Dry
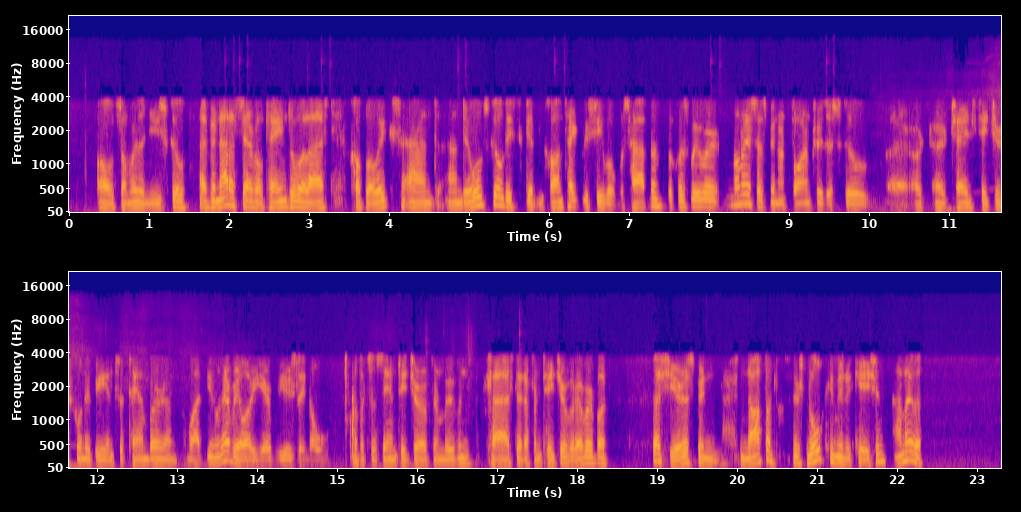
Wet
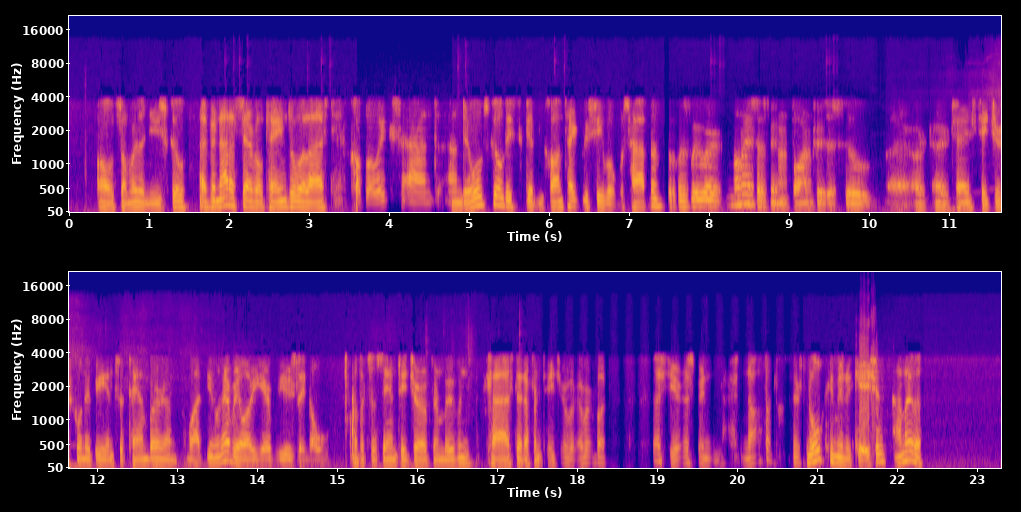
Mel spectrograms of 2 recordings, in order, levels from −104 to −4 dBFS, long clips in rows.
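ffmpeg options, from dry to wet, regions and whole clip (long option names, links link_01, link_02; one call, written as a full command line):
ffmpeg -i in.wav -filter_complex "[0:a]asettb=1/sr,asplit=3[link_01][link_02][link_03];[link_01]atrim=end=3.604[link_04];[link_02]atrim=start=3.6:end=4.79,asetpts=PTS-STARTPTS,afade=type=in:duration=0.004:curve=qsin,afade=type=out:start_time=1.186:duration=0.004:curve=qsin,highpass=590,aemphasis=mode=reproduction:type=50kf,aecho=1:1:2.9:0.43,atrim=end_sample=52479[link_05];[link_03]atrim=start=4.786[link_06];[link_04][link_05]acrossfade=duration=0.004:curve1=hsin:curve2=qsin[link_07];[link_07][link_06]acrossfade=duration=0.004:curve1=qsin:curve2=hsin,asettb=1/sr,asplit=3[link_08][link_09][link_10];[link_08]atrim=end=7.444[link_11];[link_09]atrim=start=7.44:end=11.25,asetpts=PTS-STARTPTS,afade=type=in:duration=0.004:curve=qsin,afade=type=out:start_time=3.806:duration=0.004:curve=qsin,agate=range=-33dB:threshold=-55dB:ratio=3:release=100:detection=peak,equalizer=frequency=2600:width=0.99:gain=-15,asplit=2[link_12][link_13];[link_13]adelay=40,volume=-5.5dB[link_14];[link_12][link_14]amix=inputs=2:normalize=0,atrim=end_sample=168021[link_15];[link_10]atrim=start=11.246[link_16];[link_11][link_15]acrossfade=duration=0.004:curve1=hsin:curve2=qsin[link_17];[link_17][link_16]acrossfade=duration=0.004:curve1=qsin:curve2=hsin,asettb=1/sr,asplit=3[link_18][link_19][link_20];[link_18]atrim=end=17.524[link_21];[link_19]atrim=start=17.52:end=20.83,asetpts=PTS-STARTPTS,afade=type=in:duration=0.004:curve=qsin,afade=type=out:start_time=3.306:duration=0.004:curve=qsin,lowshelf=frequency=410:gain=-7.5,acrossover=split=170|3000[link_22][link_23][link_24];[link_23]acompressor=threshold=-27dB:ratio=6:attack=3.2:release=140:knee=2.83:detection=peak[link_25];[link_22][link_25][link_24]amix=inputs=3:normalize=0,tremolo=f=5.3:d=0.96[link_26];[link_20]atrim=start=20.826[link_27];[link_21][link_26]acrossfade=duration=0.004:curve1=hsin:curve2=qsin[link_28];[link_28][link_27]acrossfade=duration=0.004:curve1=qsin:curve2=hsin,asettb=1/sr,asplit=3[link_29][link_30][link_31];[link_29]atrim=end=21.474[link_32];[link_30]atrim=start=21.47:end=21.98,asetpts=PTS-STARTPTS,afade=type=in:duration=0.004:curve=qsin,afade=type=out:start_time=0.506:duration=0.004:curve=qsin,aecho=1:1:2.6:0.4,atrim=end_sample=22491,asplit=2[link_33][link_34];[link_34]highpass=frequency=720:poles=1,volume=17dB,asoftclip=type=tanh:threshold=-12.5dB[link_35];[link_33][link_35]amix=inputs=2:normalize=0,lowpass=frequency=1800:poles=1,volume=-6dB[link_36];[link_31]atrim=start=21.976[link_37];[link_32][link_36]acrossfade=duration=0.004:curve1=hsin:curve2=qsin[link_38];[link_38][link_37]acrossfade=duration=0.004:curve1=qsin:curve2=hsin" out.wav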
